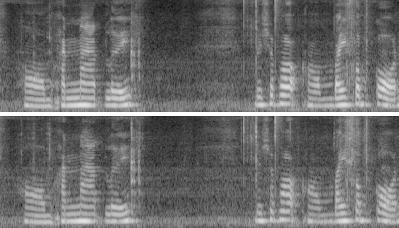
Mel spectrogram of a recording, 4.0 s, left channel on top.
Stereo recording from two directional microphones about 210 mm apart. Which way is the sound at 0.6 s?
50° left (ahead or behind).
